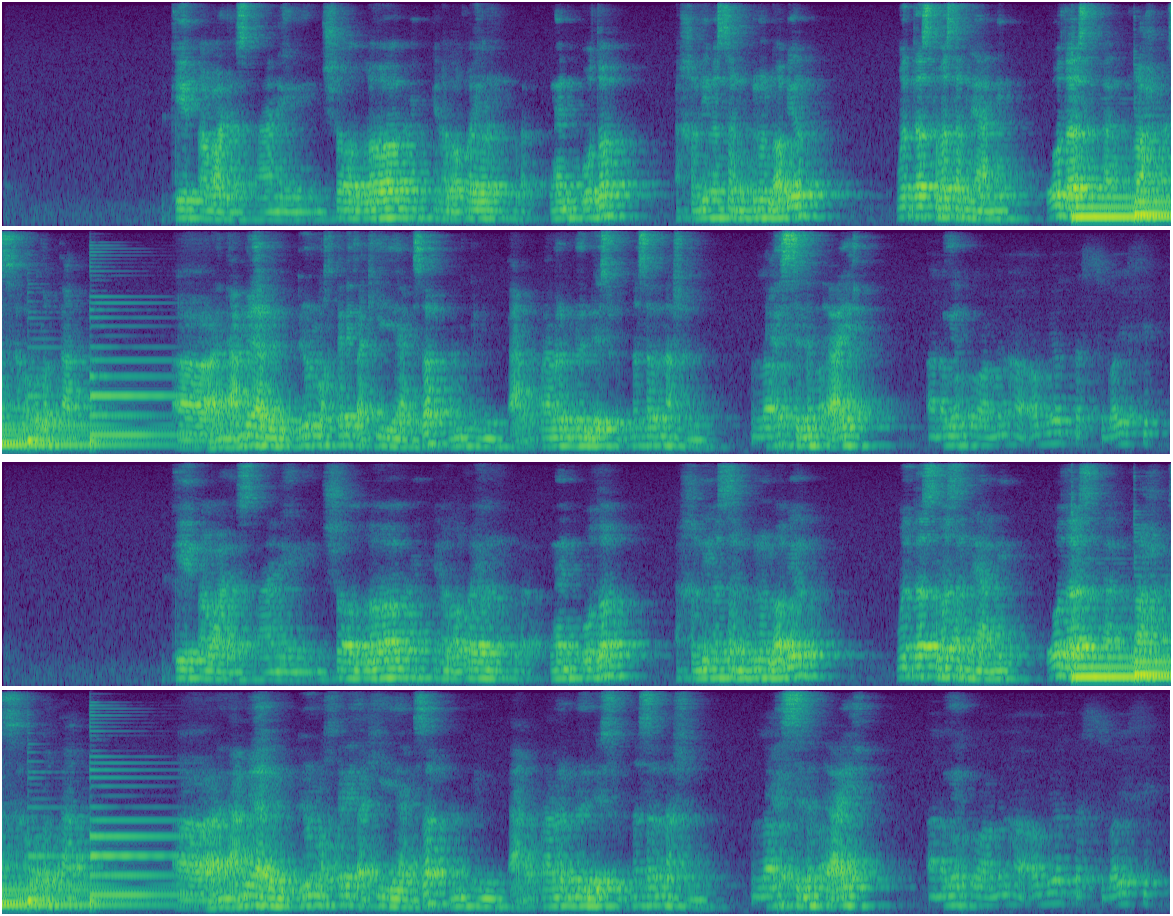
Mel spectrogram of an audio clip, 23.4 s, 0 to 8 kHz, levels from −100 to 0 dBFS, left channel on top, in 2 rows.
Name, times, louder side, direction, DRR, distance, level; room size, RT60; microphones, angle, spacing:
voice 1, 1.7-5.0 5.5-6.1 6.7-8.0 8.9-10.0 10.4-12.4 13.4-18.7 19.3-20.2 21.1-21.3, equal, 50° left, -4 dB, 4.5 m, -23 dB
voice 2, 4.3-4.7 9.0-9.5 19.2-20.3 20.9-23.1, left 1 dB, 30° left, -1 dB, 1.9 m, -33 dB
Guitar, 10.7-14.0, equal, 10° right, 0.8 m, -19 dB
14.0 x 10.0 x 6.8 m, 0.86 s
head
